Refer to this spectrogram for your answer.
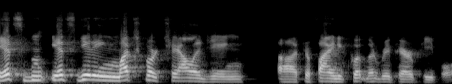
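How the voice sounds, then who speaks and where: Fairly high, very widely swinging pitch from a man speaking at a medium pace. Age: 60s. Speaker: bakery owner. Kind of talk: guided tour.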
